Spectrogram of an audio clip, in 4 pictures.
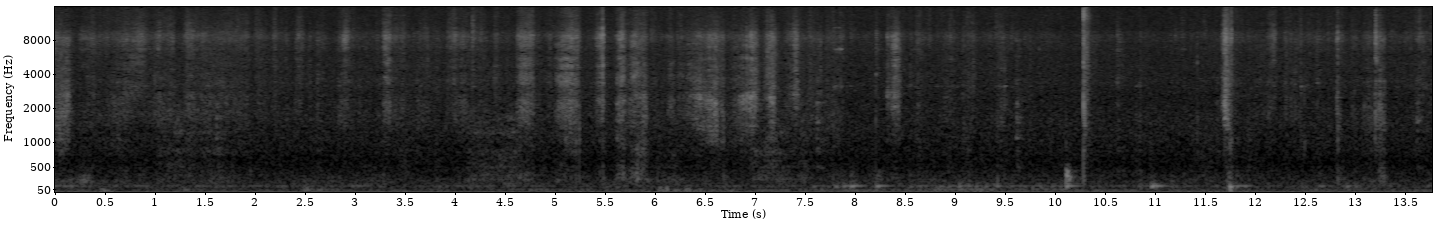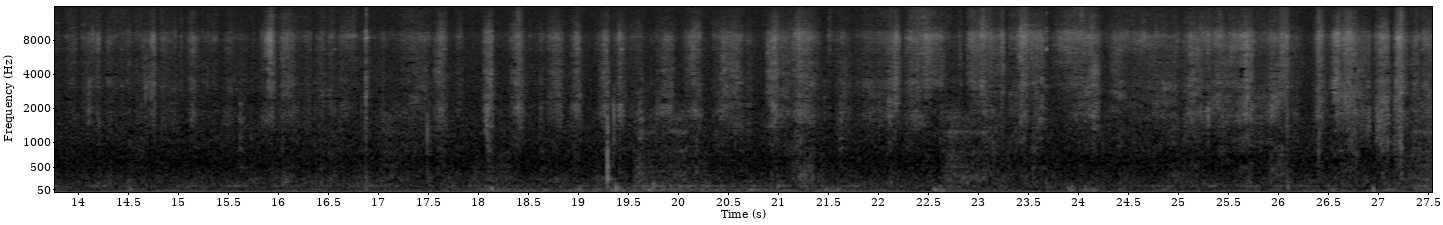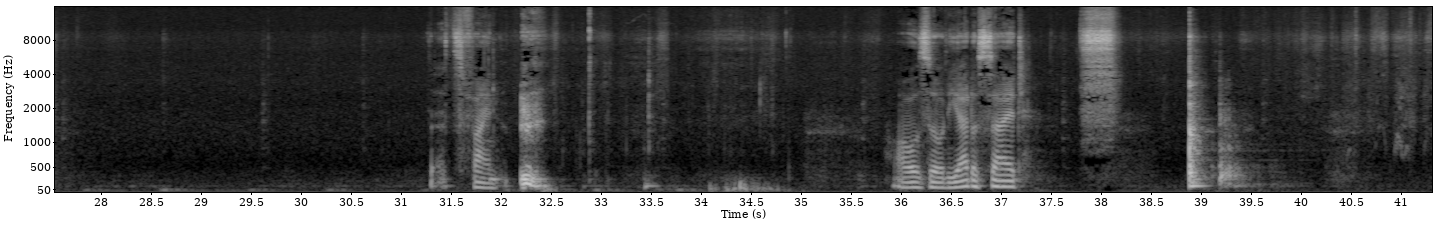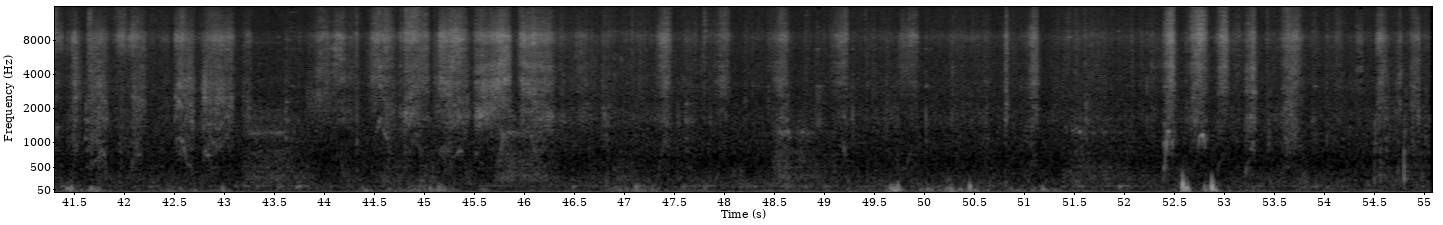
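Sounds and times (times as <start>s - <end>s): cloth rag rubbing: 0.0s - 8.6s, 11.7s - 27.6s, 39.9s - 55.0s.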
